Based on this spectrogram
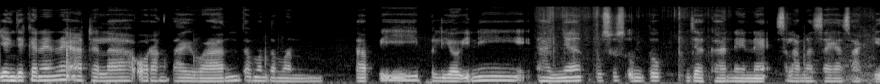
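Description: A woman speaks at a fairly slow pace with a very deep, low pitch, ordinary pitch variation and hardly any pauses, over light background noise. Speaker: migrant domestic worker vlogger. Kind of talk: personal vlog narration. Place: home room. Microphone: phone near.

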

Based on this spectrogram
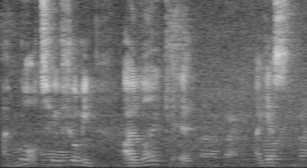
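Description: Background noise is clearly audible. Over it, a man talks at a moderate speed. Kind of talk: interview answer. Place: cafe. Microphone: camera far.

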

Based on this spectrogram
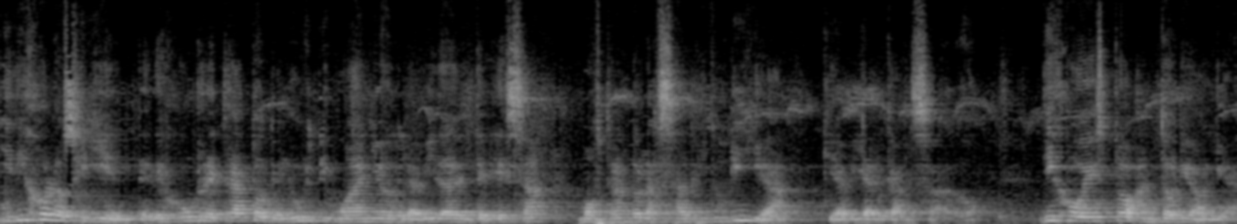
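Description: Audible room echo surrounds a woman speaking at a moderate pace, fairly low in pitch with ordinary pitch variation. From Argentina. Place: hall.

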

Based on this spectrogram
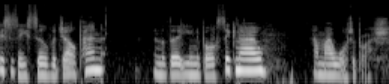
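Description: Spoken at a moderate pace with a British accent, the voice shows ordinary pitch variation and long, frequent pauses. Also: woman, medium pitch for a woman. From UK. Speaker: YouTuber. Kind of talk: show-and-tell tutorial. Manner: casual, chatty with fillers.

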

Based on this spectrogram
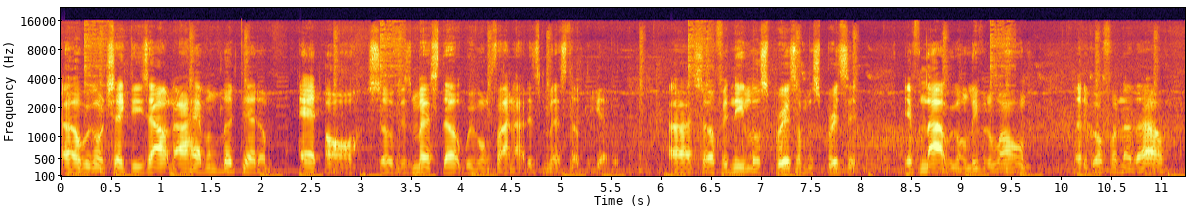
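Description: Very fast speech with music in the background. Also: man. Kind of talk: tutorial. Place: street.

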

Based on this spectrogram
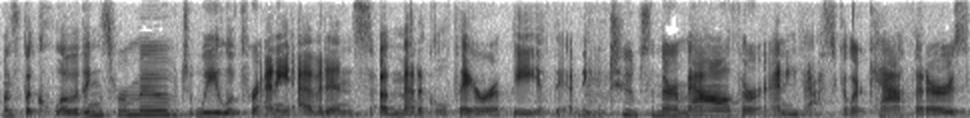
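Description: Light background noise accompanies a woman talking at a fairly quick pace. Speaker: witness. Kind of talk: testimony answer. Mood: calm, explanatory, professional. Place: hall. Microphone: podium.

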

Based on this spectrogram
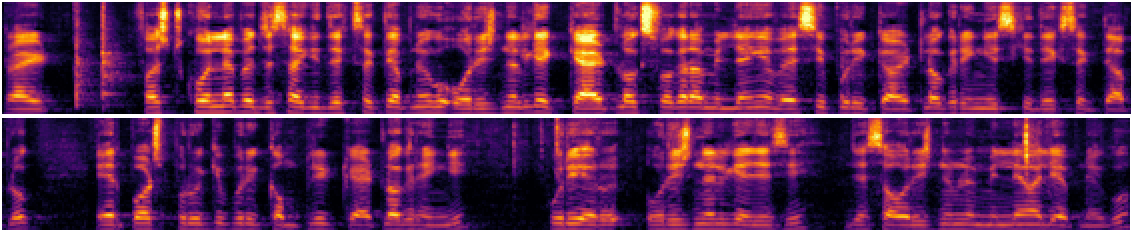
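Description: A man speaks fairly quickly, his intonation fairly even. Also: fairly high pitch for a man. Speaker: vlogger reviewing gadgets. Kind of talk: product unboxing review. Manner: loud. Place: home room. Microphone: lapel.

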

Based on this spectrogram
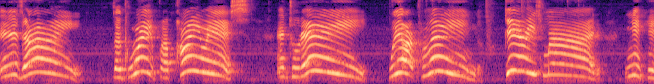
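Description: This put-on character voice is squeaky and extremely high-pitched. It moves at a very slow pace. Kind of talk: comic overacting. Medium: game stream. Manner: loud, boastful, excitable.

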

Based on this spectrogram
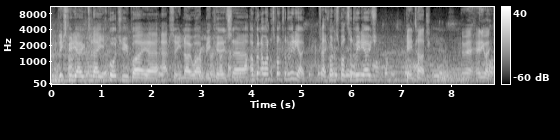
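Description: Loud background noise fills this dry recording with no echo. A man talks at a very fast pace. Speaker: hobby vlogger. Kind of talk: casual vlog chat. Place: open country. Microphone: phone near.

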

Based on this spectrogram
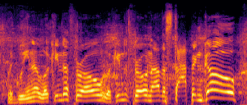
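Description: Over noticeable background noise, a man with a high pitch uses a raised, projected voice and an animated, excited tone, his pitch swinging very widely. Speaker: football play-by-play announcer. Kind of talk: live sports commentary, play-by-play highlights call. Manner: animated, rapid-fire, excited, rising energy on touchdowns; loud, punchy, calling yardage in quick countdowns.

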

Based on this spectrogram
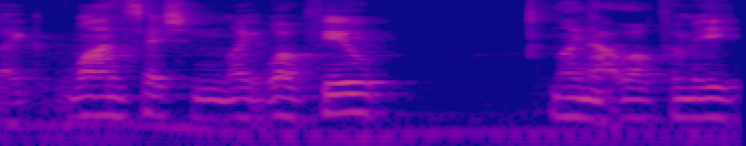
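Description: Audible room echo and light background noise surround a man speaking at a fairly low pitch. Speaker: amateur runner vlogger. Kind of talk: casual vlog chat. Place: kitchen. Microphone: phone near.

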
